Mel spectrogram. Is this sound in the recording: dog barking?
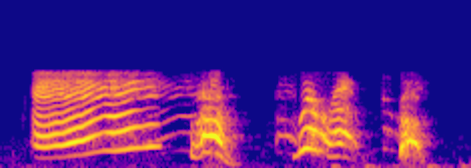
yes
